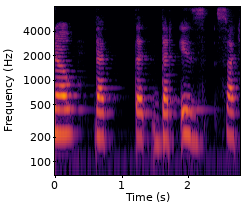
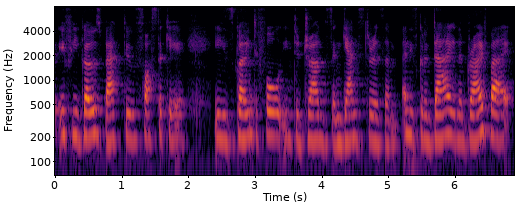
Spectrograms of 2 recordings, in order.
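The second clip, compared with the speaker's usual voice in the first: ordinary delivery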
